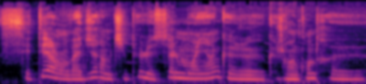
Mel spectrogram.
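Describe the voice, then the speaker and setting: Moving at a moderate pace, a woman speaks with a fairly low pitch, a somewhat breathy quality and a dark, mellow tone. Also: very clean recording, silent background. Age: 20s. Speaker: podcast host. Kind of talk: storytelling. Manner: casual, many hesitations.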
